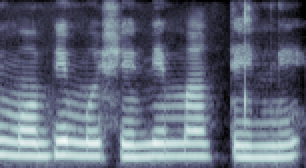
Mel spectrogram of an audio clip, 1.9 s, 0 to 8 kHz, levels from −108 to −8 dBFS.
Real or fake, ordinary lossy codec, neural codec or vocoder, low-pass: fake; none; codec, 16 kHz, 6 kbps, DAC; none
